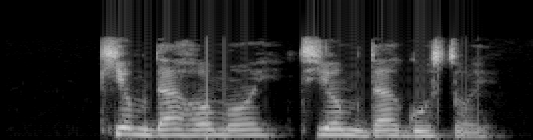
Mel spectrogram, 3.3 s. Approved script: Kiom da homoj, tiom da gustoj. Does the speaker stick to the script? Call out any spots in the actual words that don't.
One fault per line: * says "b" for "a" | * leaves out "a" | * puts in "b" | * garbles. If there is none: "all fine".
all fine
